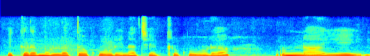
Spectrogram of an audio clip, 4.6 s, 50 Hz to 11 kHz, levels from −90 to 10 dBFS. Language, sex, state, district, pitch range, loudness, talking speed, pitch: Telugu, female, Telangana, Mahabubabad, 225-235 Hz, -13 LUFS, 80 wpm, 225 Hz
